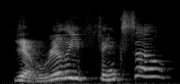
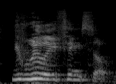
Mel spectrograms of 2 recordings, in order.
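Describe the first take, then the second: First: Slow sarcastic question, weight on so. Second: Sarcastic, "really" leaned on; stress on really. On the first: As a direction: drawl out "so" sarcastically. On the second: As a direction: press on "really" in disbelief. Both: Real, not acted.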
